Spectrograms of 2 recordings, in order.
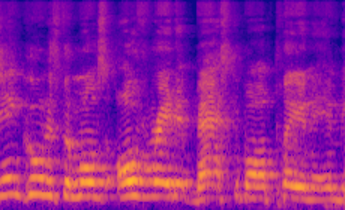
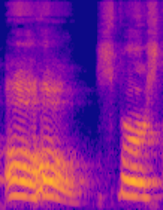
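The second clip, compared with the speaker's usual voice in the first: ordinary talk, nothing marked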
